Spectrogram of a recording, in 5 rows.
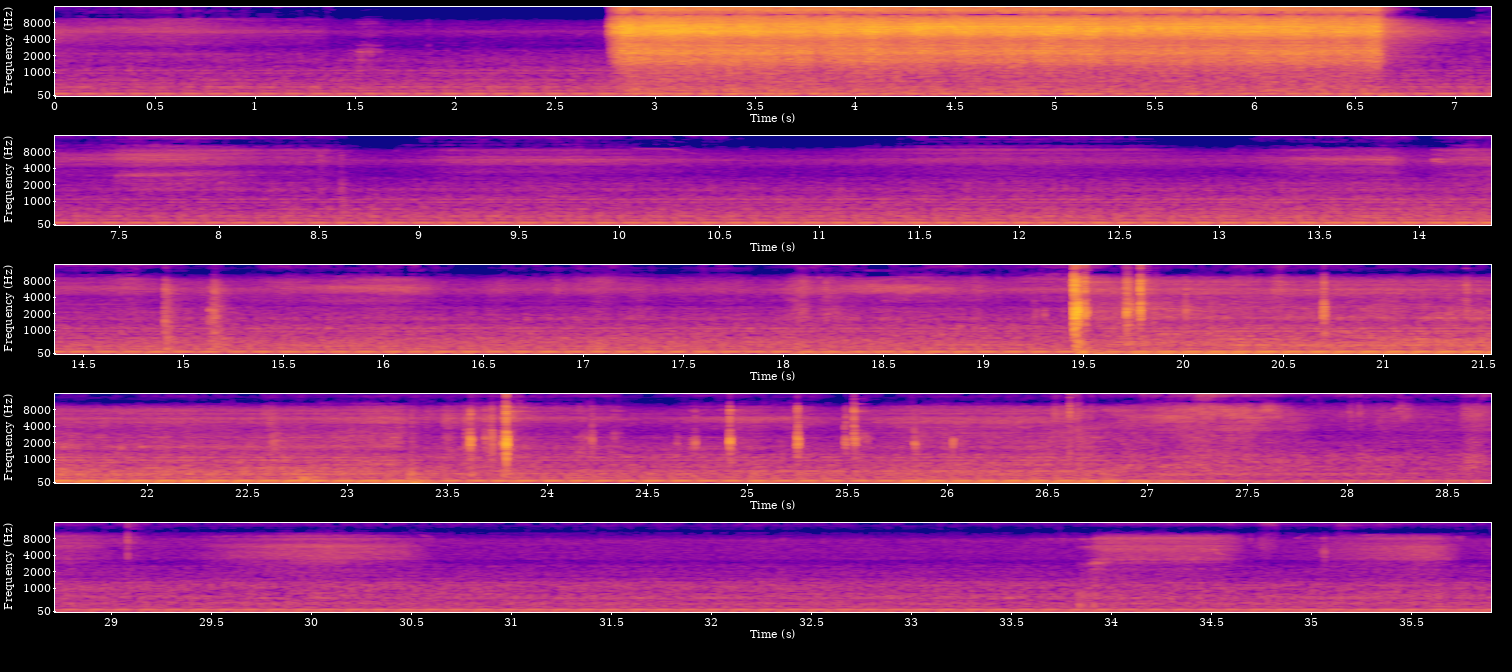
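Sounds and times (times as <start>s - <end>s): car engine idling: 6.6s - 31.3s.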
